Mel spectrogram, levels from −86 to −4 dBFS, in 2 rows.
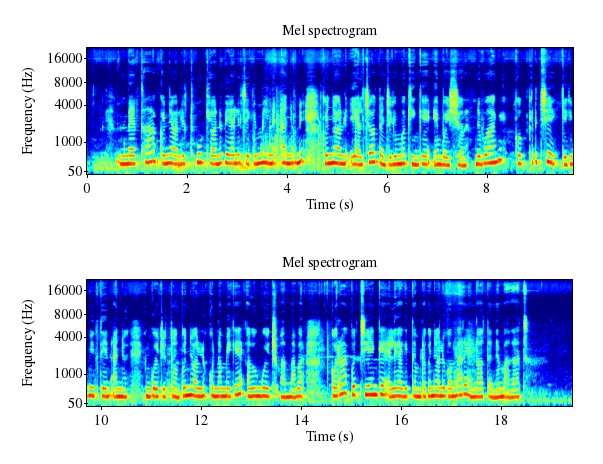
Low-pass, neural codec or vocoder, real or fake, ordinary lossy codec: none; none; real; none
